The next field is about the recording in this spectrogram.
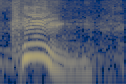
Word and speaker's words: Khing: The story is about a woodcarver, and the woodcarver's name is King, except you spell it K-H-I-N-G.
